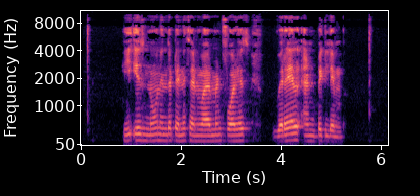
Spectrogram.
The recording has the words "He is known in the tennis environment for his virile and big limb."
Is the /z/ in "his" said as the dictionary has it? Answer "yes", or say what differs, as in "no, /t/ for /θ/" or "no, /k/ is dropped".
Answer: yes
